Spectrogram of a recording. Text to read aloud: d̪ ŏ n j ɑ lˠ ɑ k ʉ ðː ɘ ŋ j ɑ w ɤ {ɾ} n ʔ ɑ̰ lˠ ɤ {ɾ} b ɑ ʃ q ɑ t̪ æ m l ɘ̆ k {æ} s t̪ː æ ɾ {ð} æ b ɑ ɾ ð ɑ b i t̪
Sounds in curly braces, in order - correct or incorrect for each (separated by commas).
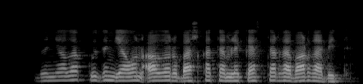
incorrect, correct, correct, correct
